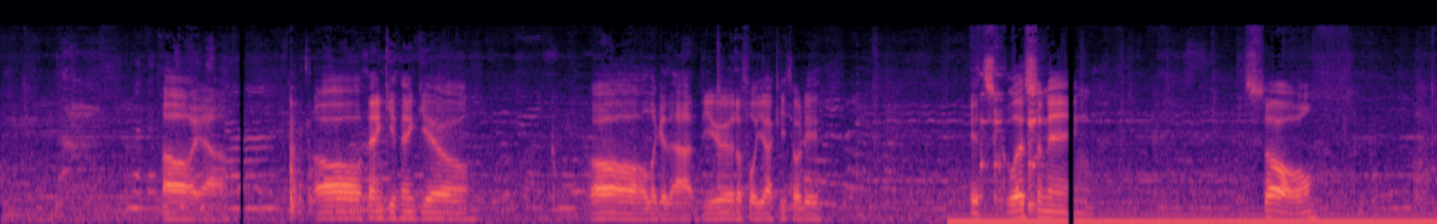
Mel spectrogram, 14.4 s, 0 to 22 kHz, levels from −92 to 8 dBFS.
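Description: At 2.38 s the sound fades out over about 20 ms and drops into a brief silent gap until 2.45 s, then returns with that stretch of programme missing. This is a digital broadcast dropout. The receiver muted when a frame failed, and the gap fits a single lost frame of about 24 ms. From 9.47 s to the end, a steady low 60 Hz mains hum sits nearly as loud as the programme itself, from power-line coupling such as a ground loop or a nearby transformer. Under that hum, a second dropout at 10.66 to 10.75 s fades and mutes again for longer, consistent with two lost frames of about 48 ms.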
